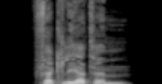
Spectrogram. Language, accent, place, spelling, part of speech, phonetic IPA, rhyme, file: German, Germany, Berlin, verklärtem, adjective, [fɛɐ̯ˈklɛːɐ̯təm], -ɛːɐ̯təm, De-verklärtem.ogg
- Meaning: strong dative masculine/neuter singular of verklärt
